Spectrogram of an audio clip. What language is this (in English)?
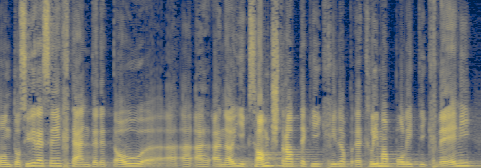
Swiss German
